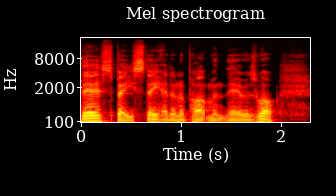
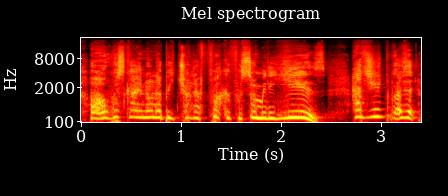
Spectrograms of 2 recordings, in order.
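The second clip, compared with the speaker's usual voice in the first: high whiny disbelieving friend; mock high whine of a jealous friend. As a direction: play the jealous mate, pitched way up.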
